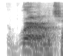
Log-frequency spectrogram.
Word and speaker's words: Albuera: At the Battle of, now I'm going to butcher this, so correct me, Albuera. – Albuera, that's right.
